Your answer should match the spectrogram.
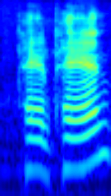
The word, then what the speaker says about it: pan-pan: You would repeat the same information, but you would say it like so: pan-pan, pan-pan, pan-pan.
